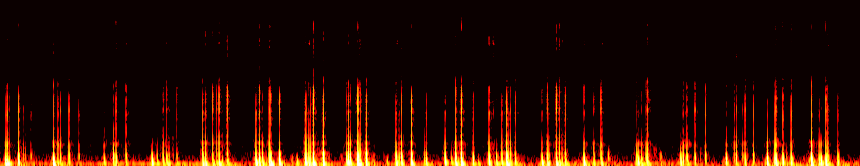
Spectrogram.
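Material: Foam.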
